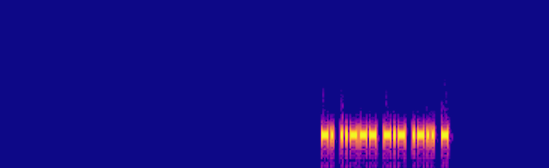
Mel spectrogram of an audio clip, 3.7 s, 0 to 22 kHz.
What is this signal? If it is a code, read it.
Morse code, heard as a keyed tone, about 78 wpm, 700 Hz. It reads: N2KLT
